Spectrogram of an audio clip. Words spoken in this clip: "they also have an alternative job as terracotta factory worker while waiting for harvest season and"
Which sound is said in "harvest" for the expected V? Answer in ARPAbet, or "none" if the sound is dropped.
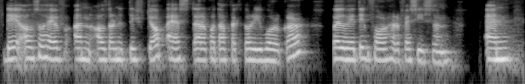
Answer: F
